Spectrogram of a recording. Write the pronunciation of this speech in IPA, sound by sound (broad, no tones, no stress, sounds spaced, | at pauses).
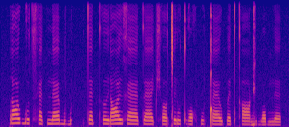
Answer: ɾ ɑ ʊ̯ ɡ ʊ t͡sʰ æ t n æ b ə b | t æ t t̪ʰ ə ɪ̯ ɾ ɑ ɪ̯ x æː t̪ æː t͡ʃʰ ʌ ǀ ɪ ɾ u t ɡ ɔ x p u ǃ æː ʊ̯ p ɛ t kʰ ɑː ɡ i b ɔ b n ɛ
